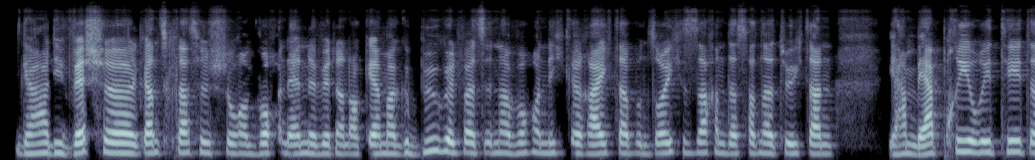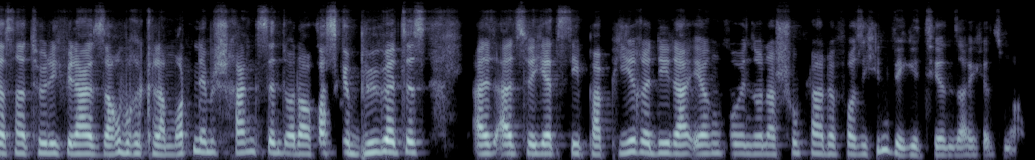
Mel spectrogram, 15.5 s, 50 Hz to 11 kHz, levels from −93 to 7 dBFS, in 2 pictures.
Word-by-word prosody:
Ja, 195 +1 +2
die 200 -3 -3
Wäsche, 200 -1 +7
ganz 200 +2 +3
klassisch 205 0 0
schon 195 -1 -2
am 185 0 -5
Wochenende, 190 -1 +1
wird 190 0 0
dann 185 -1 -1
auch 180 0 -2
gerne 190 +1 +3
mal 190 -1 +2
gebügelt, 220 +2 0
weil 205 - +4
es 200 - -6
in 205 0 -6
der 200 -1 -2
Woche 205 +2 -3
nicht 200 0 -7
gereicht 195 0 +3
hat 195 -1 +1
und 190 - -8
solche 205 +3 -1
Sachen. 210 0 -2
Das 190 0 -2
hat 200 - -2
natürlich 195 0 -1
dann 185 -2 +2 0.4
ja 185 +1 -2
mehr 185 +1 +5
Priorität, 220 0 +2
dass 195 0 0
natürlich 195 0 -2
wieder 190 -1 +3
saubere 185 +2 -3
Klamotten 190 +4 -3
im 220 0 -3
Schrank 210 +2 -3
sind 210 -1 -3
oder 185 0 +1
auch 180 - -6
was 205 -1 0
Gebügeltes, 210 +2 +1 0.3
als 185 +1 0
als 185 +1 -1
wie - - +1
jetzt 185 0 -1
die 190 - -4
Papiere, 200 +5 -3
die 205 0 -1
da 190 -1 +2
irgendwo 190 0 -5
in 185 - -8
so 185 - -6
'ner 180 -1 -5
Schublade 190 0 -6
vor 180 0 -6
sich 175 - -12
hin 260 +1 -6
vegetieren, 160 0 -6
sage 160 0 -8
ich - - -25
jetzt - - -15
mal. 300 - -16
195 Hz, 250 wpm, -23 LUFS, 185-205 Hz, 0.4 s, Wäsche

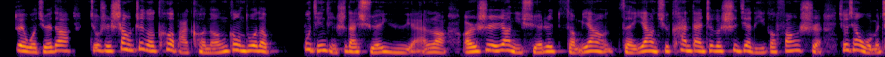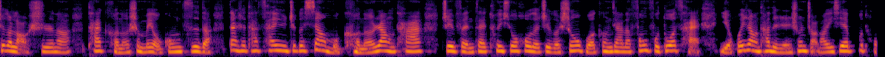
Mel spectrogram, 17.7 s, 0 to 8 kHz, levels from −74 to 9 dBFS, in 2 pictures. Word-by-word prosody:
对， 240 - +5
我 190 -3 +2
觉 195 +1 +1
得 240 +1 0 0.2
就 - - -3
是 225 -2 +1
上 265 +4 +1
这 315 - -3
个 235 -4 +1
课 275 +4 -1
吧， 165 -8 -6
可 165 - -3
能 165 +6 -1
更 255 +1 +2
多 235 +2 +4
的 210 -4 +2 0.3
不 295 - -1
仅 245 -1 0
仅 220 - -3
是 215 - -4
在 195 -1 +3
学 190 -2 0
语 170 -4 -3
言 - - -5
了， 180 -3 -1 0.2
而 190 +3 +5
是 240 +2 +2
让 255 -1 +2
你 190 - +1
学 175 +1 -2
着 210 - +3
怎 205 -5 -4
么 190 - -5
样 220 -1 +1
怎 170 -4 -2
样 225 0 +3
去 215 +1 -1
看 245 +4 -2
待 230 -1 +2
这 225 +3 0
个 220 - +4
世 230 +4 0
界 235 +1 +1
的 180 - -4
一 170 - -8
个 200 - -3
方 235 +4 -2
式。 235 - -3 0.2
就 270 - -2
像 265 -3 0
我 205 - 0
们 160 - -4
这 245 +6 -1
个 225 - +5
老 205 - +1
师 195 -1 -2
呢， 180 -1 -3 0.2
他 225 - 0
可 220 - -5
能 165 +1 -4
是 200 - -1
没 195 -1 +2
有 - - 0
工 195 +1 +1
资 210 0 +3
的， 185 -3 0 0.2
但 265 -1 0
是 230 - +1
他 230 - -3
参 245 +2 -1
与 230 - +3
这 230 +1 0
个 235 - +1
项 240 +1 +1
目， - - -4
可 205 - -2
能 165 +4 -1
让 230 -3 +4
他 210 +1 0 0.2
这 225 -1 +5
份 195 -3 -1
在 205 0 +1
退 225 +2 +1
休 225 +1 +2
后 225 0 +2
的 195 - +2
这 200 +1 +1
个 175 0 -3
生 235 +5 +1
活 165 -5 0
更 200 +3 +1
加 205 -1 +2
地 195 - -1
丰 240 +5 -1
富 220 - +1
多 240 +3 +2
彩， 235 - -2 0.2
也 - - +1
会 230 - +1
让 250 -4 +3
他 220 +2 +1
的 210 - +5
人 170 0 -4
生 225 +4 +3
找 - - -4
到 180 - -5
一 195 - +1
些 225 +2 +4
不 230 +3 -6
同 230 - -12
215 Hz, 375 characters per minute, -20 LUFS, 195-235 Hz, 0.3 s, 对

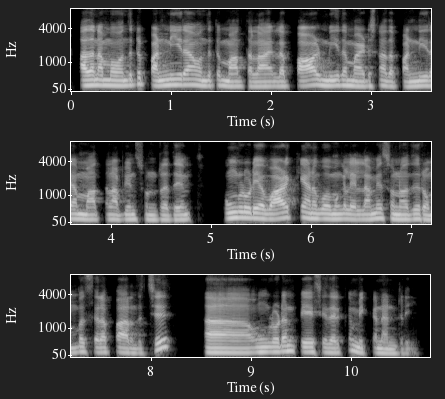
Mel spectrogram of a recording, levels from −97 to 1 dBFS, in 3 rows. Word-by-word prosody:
அத - - +6
நம்ம 145 -1 +3
வந்துட்டு 150 +5 -2
பன்னீரா 160 +3 +2
வந்துட்டு 140 +1 -2
மாத்தாலாம் 125 0 0
இல்ல 125 0 -1
பால் 145 +3 +4
மீதம் 140 -1 +1
ஆயிடுச்சுன்னா, 125 +3 -3
அத 120 - -3
பன்னீரா 135 +2 0
மாத்தாலாம் 120 0 -3
அப்டின் 125 +1 -4
சொல்றது. 115 0 -3 0.5
உங்களுடைய 155 -2 +3
வாழ்க்கை 155 +5 +3
அனுபவங்கள் 135 -1 +1
எல்லாமே 125 +4 0
சொன்னது 125 -1 0
ரொம்ப 115 +4 -3
சிறப்பா 120 0 -3
இருந்துச்சு. 110 - -4 0.5
ஆ, - - +7 0.5
உங்களுடன் 135 +4 0
பேசியதற்கு 125 0 -3
மிக்க 110 - -10
நன்றி. 100 +1 -7
130 Hz, 155 wpm, -23 LUFS, 120-145 Hz, 0.5 s, ஆ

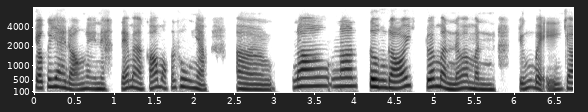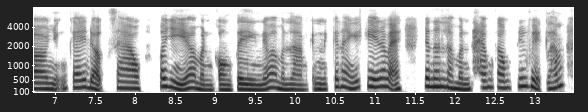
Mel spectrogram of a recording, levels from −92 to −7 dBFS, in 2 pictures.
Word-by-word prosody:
cho 225 -2 +4
cái 270 +3 0
giai 260 -4 +3
đoạn 185 0 -1
này 200 -1 -1
nè, 195 - +2 0.2
để 205 +3 0
mà 230 -6 -1
có 220 +4 0
một 245 -4 -4
cái 240 - -6
thu 260 -3 +1
nhập, 190 -7 -1 0.3
ờ, 180 -3 +1 0.4
nó 290 +2 +4 0.2
nó 295 +1 +3 0.2
tương 260 -3 +8
đối 235 +6 +3 0.2
với 260 - +6
mình, 235 -10 +3
để 185 - +2
mà 225 +1 0
mình 185 -4 +2 0.3
chuẩn 215 +6 -2
bị 185 -3 -2
cho 205 -1 +2
những 195 +1 -2
cái 240 +1 0
đợt 210 -8 +1
sau, 215 -2 -2 0.2
có 280 - +1
gì 225 -10 +2
á 225 +2 0
mình 175 -4 0
còn 175 -1 0
tiền 180 -2 +2
để 185 - 0
mà 240 +1 -2
mình 190 -4 0
làm, 175 -2 -3
ừm, 190 -1 0
cái 265 - -3
này 265 - -2
cái 230 +4 -3
kia 270 -1 +1
đó 280 - -1
bạn. 245 -7 +1 0.3
Cho 285 - +2
nên 275 0 +3
là 240 -4 0
mình 190 -2 +2
tham 245 +3 -5
công 235 -1 -3
tiếc 290 0 -1
việc 260 - +1
lắm, 235 +9 -1
225 Hz, 250 wpm, -23 LUFS, 190-260 Hz, 0.4 s, tương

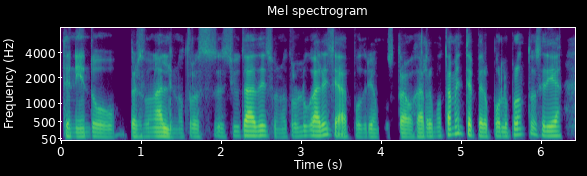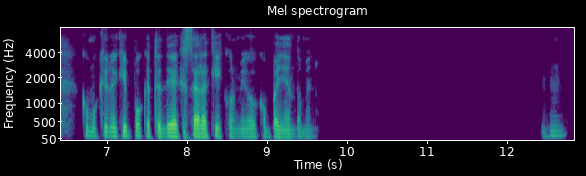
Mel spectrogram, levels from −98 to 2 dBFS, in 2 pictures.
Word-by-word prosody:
teniendo 105 -2 -2 0.2
personal 110 +1 +2
en 100 +1 -10
otras 105 0 -6 0.3
ciudades 125 +2 +4
o - - -9
en 100 - -14
otros 110 +3 -8
lugares, 130 +4 +4
ya - - +4
podríamos 105 0 -8
trabajar 100 +1 +2
remotamente. 145 - +2
Pero 115 -3 +2
por 120 +3 -1
lo 110 - -2
pronto 155 +4 0
sería 125 -2 +3 0.4
como 115 -3 -11
que 120 - -7
un 115 - -8
equipo 115 0 -4
que - - -6
tendría 105 +1 +1
que - - -14
estar 110 -1 +2
aquí 105 +1 -3
conmigo 105 -1 -11
acompañándome, 95 0 -8
¿no? 105 - -33 2.8
Ujú. 130 +4 -19
110 Hz, 145 wpm, -25 LUFS, 105-120 Hz, 2.8 s, ciudades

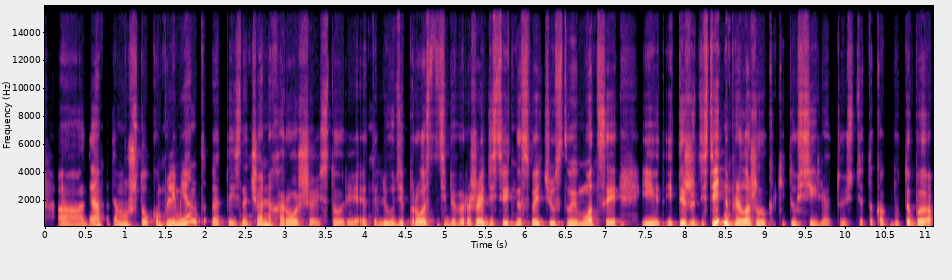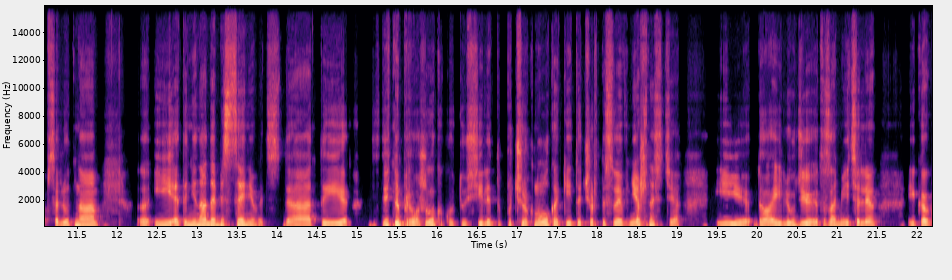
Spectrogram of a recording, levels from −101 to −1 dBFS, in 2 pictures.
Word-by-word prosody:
а, 140 -2 -4
да, 225 - -1
потому 200 0 -4
что 220 -1 -3
комплимент- 225 - 0
это 185 0 -4
изначально 215 +8 -1
хорошая 165 -5 -2
история. 145 -1 -6
Это 155 0 -8
люди 200 +8 -1
просто 195 +2 -1
тебе 170 -2 -6
выражают 155 +4 +1
действительно 175 +2 -1
свои 170 -1 0
чувства, 175 -2 -1
эмоции, 155 -1 0 0.3
и 165 -1 +2
и 155 +4 -4
ты 210 +4 +4
же 160 -5 -1
действительно 310 - +8
приложила 170 -7 +3
какие-то 155 - -9
усилия. 160 -2 -6
То - - -15
есть - - -15
это - - -11
как 150 -2 -9
будто 165 +4 -2
бы 165 -1 +3
абсолютно, 195 +3 +1 0.5
э, - - -1
и 190 +1 +1
это 200 +2 +2
не 220 +2 +3
надо 295 +3 +5
обесценивать, 260 - 0
да, 205 +5 +1
ты 180 -4 +2 0.3
действительно 240 - +3
приложила 170 +9 +1
какое-то 155 -10 -9
усилие, 160 +3 0
ты 175 +1 -16
подчеркнула 195 +4 +1
какие-то 180 -3 -1
черты 180 +2 -5
своей 180 -2 +2
внешности 250 - -2 0.4
и, 165 -3 +1
да, 165 +3 +1
и 170 -2 +3
люди 200 +5 0
это 165 -1 +2
заметили. 205 +7 0 0.4
И - - -4
как, 180 -1 +3
180 Hz, 160 wpm, -21 LUFS, 160-210 Hz, 0.5 s, действительно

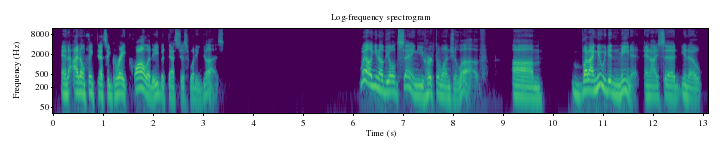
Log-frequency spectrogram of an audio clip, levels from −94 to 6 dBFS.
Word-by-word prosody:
and 125 +1 0
I 145 - +7
don't 140 -4 +2
think 145 -5 -4
that's 125 -3 +1
a 115 - -3
great 120 +1 +2
quality, 175 - +4
but 130 - -6
that's 100 - -3
just 100 0 -10
what 100 -2 -6
he 85 -1 -11
does. - - -8 2.7
Well, 300 -5 +6
you 220 -2 0
know, 170 -2 +3
the 150 -1 -1
old 150 -2 -1
saying, 195 - -2
"You 110 -2 -3
hurt 135 +2 -1
the 140 - -4
ones 105 -5 -5
you 90 - -8
love," - - -5 0.5
um, 100 -3 0 0.6
but 140 +6 +3
I 160 -1 +9
knew 220 +7 +2
he 170 - -2
didn't 130 -8 +1
mean 160 +4 -1
it, - - -12
and 110 -1 -3
I 110 -1 -3
said, 105 0 -4
you 120 -2 -4
know, 95 -1 -6
120 Hz, 180 wpm, -25 LUFS, 105-150 Hz, 2.7 s, I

